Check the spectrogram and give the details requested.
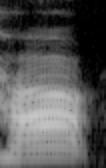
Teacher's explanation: حلق کے درمیان میں سے ہا کی ادائیگی ہوگی۔ یہی اگین یا ساکن سے پہلے زبر، حرف لین نرمی سے پڑھنا ہے، نون کے اوپر کھڑی زبر ہے، نا ایک الف کے برابر کھینچیں گے، ہا زبر کے ساتھ الف حرف مدہ آ گیا تو یہاں پر بھی ہم ایک الف کے برابر ہی کھینچیں گے، ہا۔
